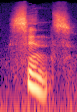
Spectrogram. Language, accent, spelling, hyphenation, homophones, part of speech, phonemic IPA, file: English, US, since, since, cents / scents, adverb / preposition / conjunction, /sɪn(t)s/, En-us-since.ogg
- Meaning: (adverb) From a specified time in the past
